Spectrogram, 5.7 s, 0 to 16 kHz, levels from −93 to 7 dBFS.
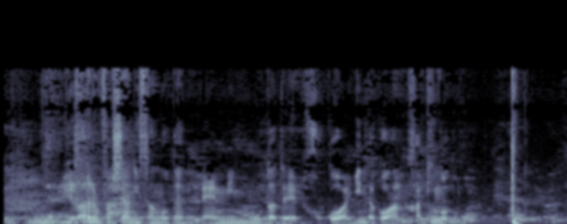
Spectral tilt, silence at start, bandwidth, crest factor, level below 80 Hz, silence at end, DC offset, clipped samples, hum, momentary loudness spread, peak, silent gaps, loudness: -4.5 dB/octave; 0.05 s; 11.5 kHz; 24 dB; -54 dBFS; 0 s; under 0.1%; under 0.1%; none; 10 LU; 0 dBFS; none; -25 LUFS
